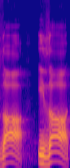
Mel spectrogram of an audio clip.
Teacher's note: ذال الف زبر ذا، ذال کا مخرج زبان کا سرا اور اوپر کے دانتوں کے اندرونی کنارے یا بیرونی کناروں دونوں سے ادا کر سکتے ہیں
